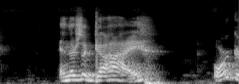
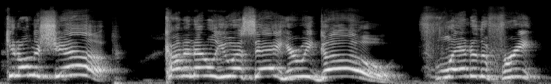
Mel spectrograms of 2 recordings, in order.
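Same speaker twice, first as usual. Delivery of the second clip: mock slave-ship captain; 11 semitones higher than usual. Comic calling to the crowd, high mock shout. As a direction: bark it up high like hauling people aboard.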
